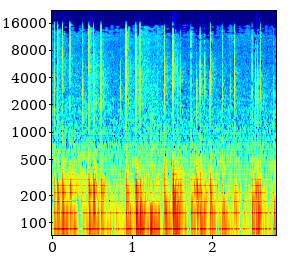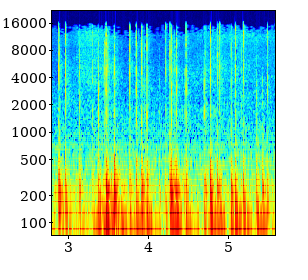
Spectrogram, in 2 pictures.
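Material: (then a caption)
Glass. Long white nails tap and click rapidly on the glass screen of a small, flat smartphone resting on a wooden table. The quiet, irregular patter combines soft low thumps with sharp, bright clicks that die away almost instantly.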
